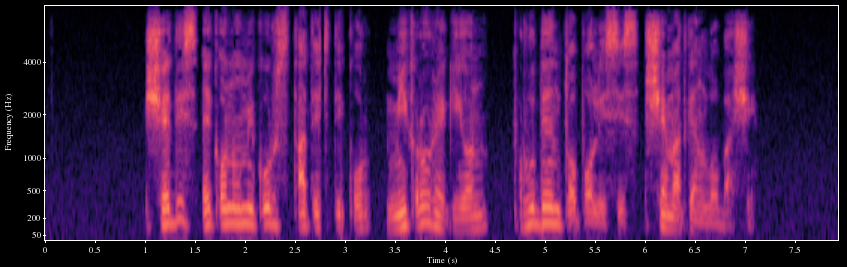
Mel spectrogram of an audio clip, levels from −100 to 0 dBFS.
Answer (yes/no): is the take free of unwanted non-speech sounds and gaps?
no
